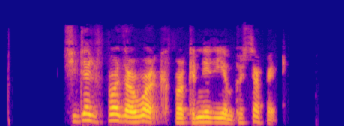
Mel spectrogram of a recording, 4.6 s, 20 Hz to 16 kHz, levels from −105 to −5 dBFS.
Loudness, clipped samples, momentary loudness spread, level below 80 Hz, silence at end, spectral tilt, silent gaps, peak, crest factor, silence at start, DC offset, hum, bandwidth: -18 LUFS; under 0.1%; 17 LU; -64 dBFS; 0.95 s; -7.5 dB/octave; none; -2 dBFS; 18 dB; 0.9 s; under 0.1%; none; 7.4 kHz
